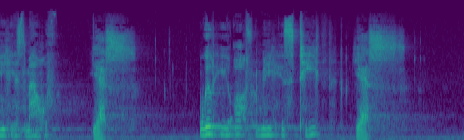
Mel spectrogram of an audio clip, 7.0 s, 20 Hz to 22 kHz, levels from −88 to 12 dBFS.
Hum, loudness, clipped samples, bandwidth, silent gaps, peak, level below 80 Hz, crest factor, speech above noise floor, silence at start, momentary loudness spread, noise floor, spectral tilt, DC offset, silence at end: none; -31 LUFS; under 0.1%; 16 kHz; none; -12 dBFS; -60 dBFS; 22 dB; 26 dB; 0 s; 18 LU; -57 dBFS; -3 dB/octave; under 0.1%; 0.85 s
